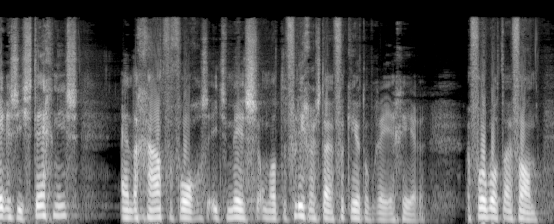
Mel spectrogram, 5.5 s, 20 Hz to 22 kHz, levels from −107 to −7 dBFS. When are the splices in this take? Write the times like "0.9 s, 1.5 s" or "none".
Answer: none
